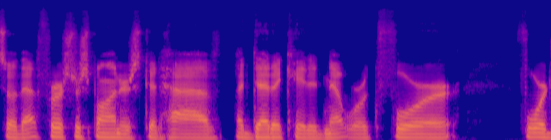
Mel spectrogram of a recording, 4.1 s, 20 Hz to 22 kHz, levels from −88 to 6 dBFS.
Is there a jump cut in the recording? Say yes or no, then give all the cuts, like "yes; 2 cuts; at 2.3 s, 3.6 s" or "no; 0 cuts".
yes; 1 cut; at 1.7 s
